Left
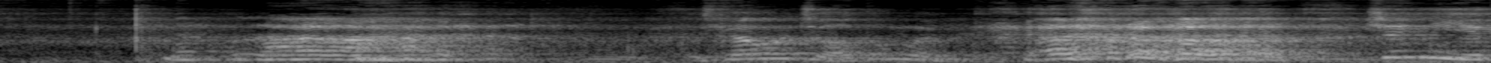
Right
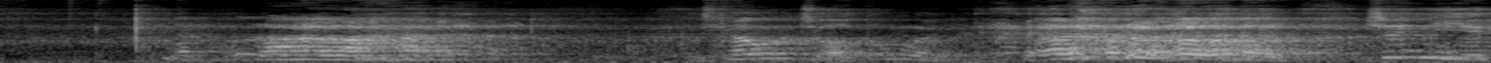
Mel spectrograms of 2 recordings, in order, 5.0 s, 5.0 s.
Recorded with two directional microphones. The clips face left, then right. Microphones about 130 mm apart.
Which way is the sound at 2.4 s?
20° right (ahead or behind).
